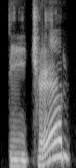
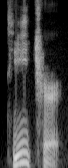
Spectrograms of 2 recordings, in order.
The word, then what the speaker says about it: teacher: Do you say doctor, teacher, today? If you say that, you're making a mistake. Say doctor, teacher, today. If you said it the wrong way, don't worry. This is a very common mistake that English learners do. The good news, there's one tiny sound that if you learn it, you can fix this problem. It's called the schwa.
